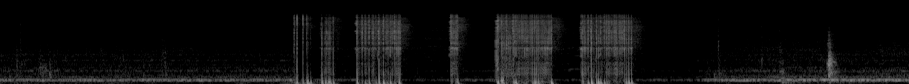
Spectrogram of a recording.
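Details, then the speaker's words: Vintage Hobart MIG welder after torch O-ring replacement, previously porous welds: choppy bursts of harsh crackle stopping and starting unevenly over a low hum, arc not settling; wire feed speed issue suspected, no porosity seen in new weld. "although that sounds a little weird I think it's a wire feed speed issue"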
